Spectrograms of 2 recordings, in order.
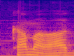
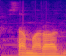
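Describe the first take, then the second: First: The word starts with a k sound. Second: The word starts with an s sound. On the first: The speaker calls it right. "باقول كاماراد" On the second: The speaker calls it wrong. "فليه ما قُلتهاش سمراد؟"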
